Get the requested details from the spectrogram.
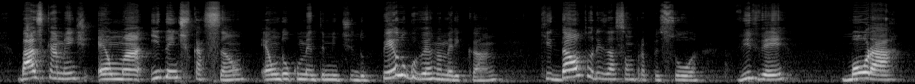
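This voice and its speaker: Here a woman speaks in a fairly high pitch at a moderate pace. Her pitch variation is ordinary. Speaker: immigration consultant. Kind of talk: explainer video. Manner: casual, conversational.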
